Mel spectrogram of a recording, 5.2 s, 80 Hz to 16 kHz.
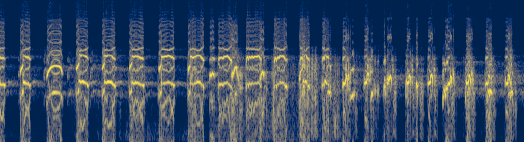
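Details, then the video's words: Pair of wild White-tailed Eagles at their nest in Saunja, Estonia, on 26 April 2013 around 19:20, shouting at another White-tailed Eagle after arriving. Loud, rapid series of harsh, yelping harmonic notes, about a hundred per minute, with uneven spacing. "Saunja Sulev arrived shouting than came Linda, both shouting to another WTE"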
